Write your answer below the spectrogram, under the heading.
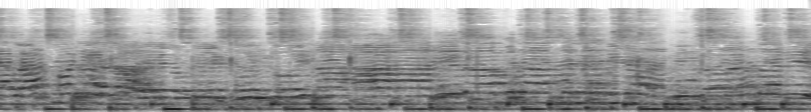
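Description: Elderly woman singing a Shiv charcha devotional song to Shiva through a microphone. A steady dhol beat and jingling hand percussion accompany her.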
